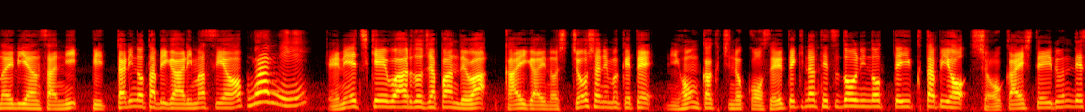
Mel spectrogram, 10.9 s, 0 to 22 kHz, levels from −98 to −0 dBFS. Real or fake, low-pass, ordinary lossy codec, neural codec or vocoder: real; 7.2 kHz; none; none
